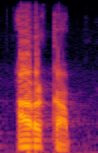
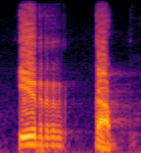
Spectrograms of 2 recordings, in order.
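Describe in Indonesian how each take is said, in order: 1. Kata ini dimulai dengan vokal 'a'. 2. Kata ini dimulai dengan vokal 'i'. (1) "Bukan arkab" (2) "maka dibaca juga irkab"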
